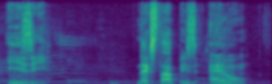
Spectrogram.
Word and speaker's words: ę: Next up is ę. Similarly to how a had a variant o, e has a variant ę. You take that e and you drag it a little bit.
